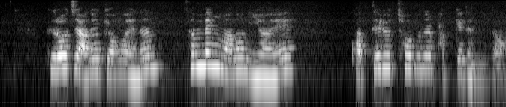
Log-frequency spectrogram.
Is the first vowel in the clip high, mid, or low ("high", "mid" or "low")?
high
